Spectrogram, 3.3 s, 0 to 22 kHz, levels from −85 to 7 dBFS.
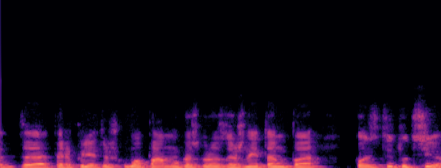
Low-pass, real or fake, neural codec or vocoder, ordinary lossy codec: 10.8 kHz; real; none; MP3, 96 kbps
